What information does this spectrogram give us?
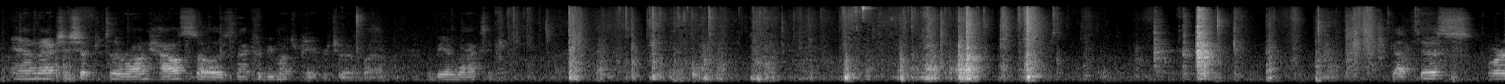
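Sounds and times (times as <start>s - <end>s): package rustling and crackling: 4.8s - 11.1s.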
